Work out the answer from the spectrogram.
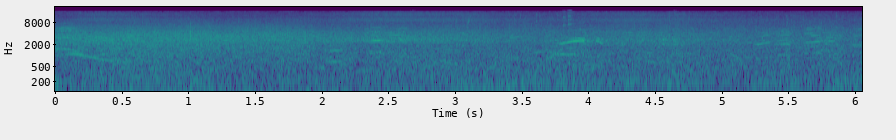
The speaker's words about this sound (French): la mer est trop haute. Est-ce que c'est bien comme plage pour les enfants ?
